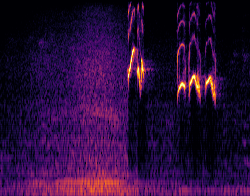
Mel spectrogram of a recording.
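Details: Young orange-headed thrush in full song, used to spur other birds into singing: a low traffic rumble fills the opening, then two short bursts of looping whistles, a quick pair followed by three rounded, rising-falling notes.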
